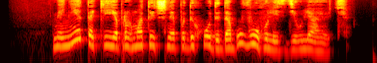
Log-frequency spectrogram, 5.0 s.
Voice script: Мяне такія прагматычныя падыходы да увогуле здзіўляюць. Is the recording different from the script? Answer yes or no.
no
